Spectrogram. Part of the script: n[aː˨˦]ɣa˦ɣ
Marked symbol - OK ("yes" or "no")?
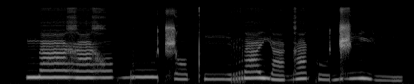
no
